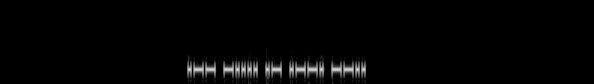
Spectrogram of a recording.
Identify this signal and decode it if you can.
Morse code, heard as a keyed tone, about 37 wpm, 700 Hz. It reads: W6APZ
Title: USA Call Signs - 5 Characters - Repeated 3x - 40wpm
